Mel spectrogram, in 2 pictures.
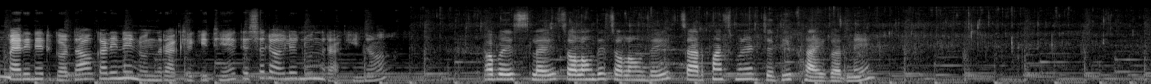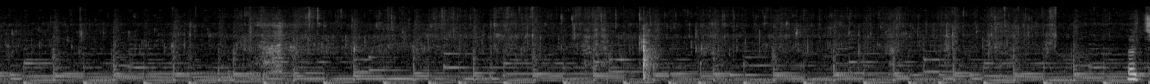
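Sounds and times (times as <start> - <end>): soft music with a beat: 0.0 - 23.0
chicken sizzling in a pan: 4.1 - 23.0
spatula scraping pan: 13.8 - 22.6.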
